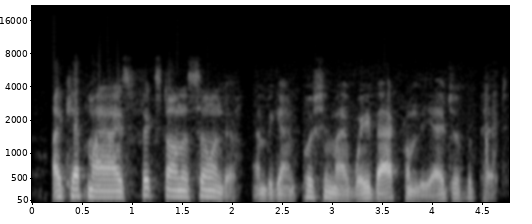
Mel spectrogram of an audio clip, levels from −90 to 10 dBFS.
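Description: From 0.15 s to 4.77 s the speech carries clock slip clicks: a faint, steady tick about every 70 ms, around seventy in all, clearest on the louder syllables. The likely cause is two unsynchronised clocks drifting apart by a few hundred ppm, so a single sample is dropped or repeated each time the error reaches one sample. A spectrogram shows evenly spaced thin vertical lines through voiced passages. The waveform shows tiny one-sample discontinuities.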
